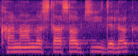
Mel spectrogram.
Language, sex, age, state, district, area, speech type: Maithili, female, 45-60, Bihar, Madhepura, rural, spontaneous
